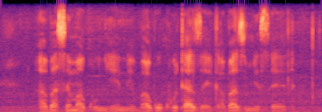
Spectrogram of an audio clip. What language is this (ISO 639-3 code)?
xho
